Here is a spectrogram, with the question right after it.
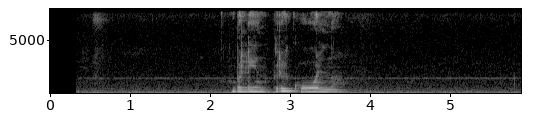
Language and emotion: Russian, sad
